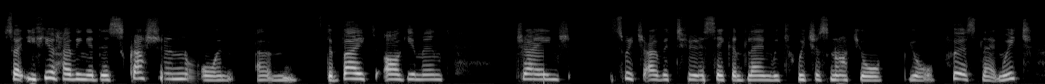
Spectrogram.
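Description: Dark, muffled woman. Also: mid-range voice, steady tone, a little slow, dry recording. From South Africa. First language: Afrikaans. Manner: thoughtful, searching for words. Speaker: meeting participant. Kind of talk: casual video call chat. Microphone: webcam video call. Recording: muffled lo-fi video call audio.

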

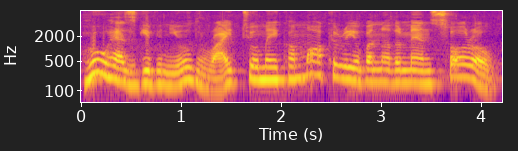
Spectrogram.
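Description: A furious country doctor, as a male reader puts him on, raised and loud, spitting contempt at a rich man. He shouts in a high, strained voice, slow and heavy on each word. Bitter, scornful audiobook character acting. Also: lively intonation, exaggerated voice. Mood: outraged.

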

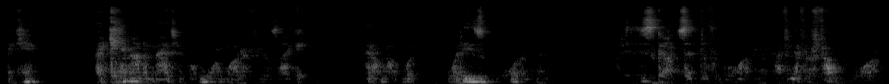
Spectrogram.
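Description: A man in his early twenties, sitting in cold water, talking to himself in halting, breathy whispers while he shivers. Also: medium pitch, fairly bright tone, distant mic. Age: early 20s. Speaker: vlogger. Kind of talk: shivering self-talk vlog. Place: small bathroom, sitting in a bathtub. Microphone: phone camera held close. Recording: echoey bathroom, noisy phone audio.

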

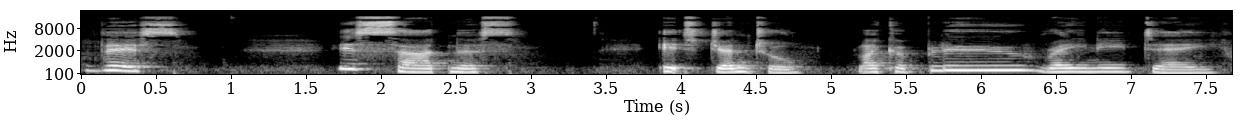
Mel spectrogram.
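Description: A woman reading a picture book aloud to young children in a gentle, deliberate and expressive way. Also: medium pitch.

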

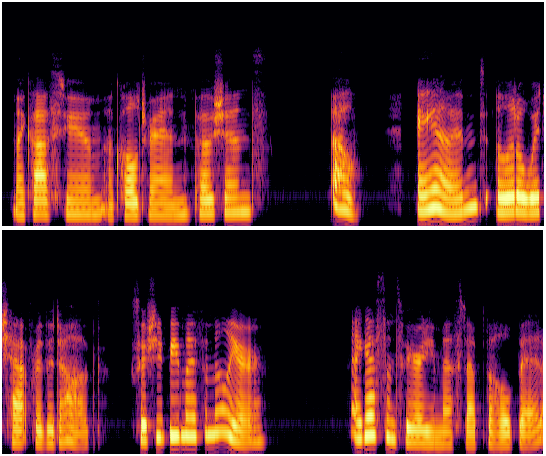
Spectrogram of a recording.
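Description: Woman acting a playful, high-voiced newlywed wife. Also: no room sound, highs cut off, close to an everyday voice. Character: adorkable, playful newlywed wife, candle-obsessed and lovesick. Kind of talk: ASMR roleplay voicemail monologue. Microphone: close microphone, dry.

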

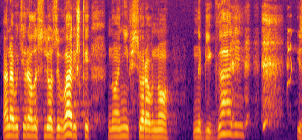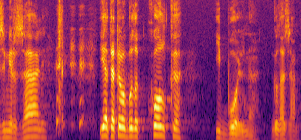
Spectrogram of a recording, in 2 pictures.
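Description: High-voiced, expressive male storyteller. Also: measured pace, pauses often. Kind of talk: expressive scripted fairy-tale narration.

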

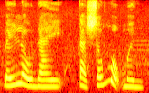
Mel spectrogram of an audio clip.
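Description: A high-pitched young enchantress rules her island in a fairy-tale cartoon. She is possessive and sure of herself, sliding between sweet coaxing and threats, with music behind her. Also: a little slow, warm tone. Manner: commanding, self-assured.

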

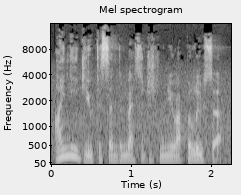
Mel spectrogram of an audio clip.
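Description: A man plays a plucky young mare pony in a storybook reading. She sounds urgent and bossy, lifted well above a deep reading voice. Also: big pitch swings, fast, noisy background, natural voice. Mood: urgent, cross.

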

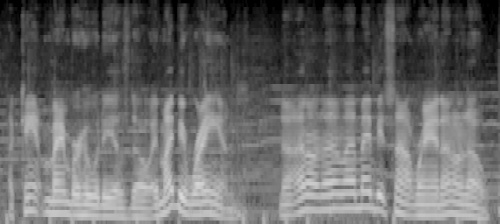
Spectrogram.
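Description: A man's voice: mid-range voice, animated, brisk, faint music behind. A man livestreaming a game in casual, rambling chat, repeating phrases and swearing freely, with a put-on folksy hillbilly drawl.

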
